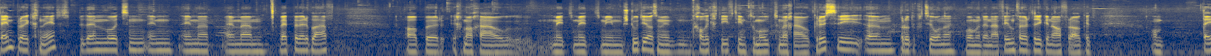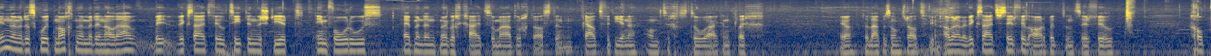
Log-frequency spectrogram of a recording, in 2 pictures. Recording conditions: busy venue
